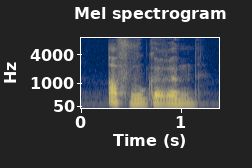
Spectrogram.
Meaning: 1. to set apart and dedicate to a specific purpose (often implying considerable difficulty or sacrifice) 2. to defraud, to scam
- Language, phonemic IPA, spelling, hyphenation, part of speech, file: Dutch, /ˈɑfˌʋu.kə.rə(n)/, afwoekeren, af‧woe‧ke‧ren, verb, Nl-afwoekeren.ogg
